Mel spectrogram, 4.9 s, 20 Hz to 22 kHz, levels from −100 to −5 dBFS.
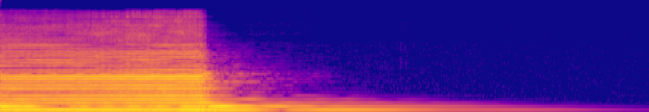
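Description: HE-AAC compression runs through the whole of this music clip, from start to finish, and the damage is plainly audible. Nothing sounds above about 14.9 kHz, and the treble below that cut-off has a synthetic, grainy quality rather than the detail of the original. That fits the likely cause, a low-bitrate HE-AAC v2 encode around 20 kbps, where only the lower spectrum is truly coded and the upper bands are regenerated from copied lower material under a coarse envelope.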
